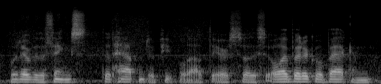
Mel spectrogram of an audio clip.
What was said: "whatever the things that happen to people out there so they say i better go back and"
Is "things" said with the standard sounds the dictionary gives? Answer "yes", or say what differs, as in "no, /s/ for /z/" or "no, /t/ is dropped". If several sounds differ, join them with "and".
yes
